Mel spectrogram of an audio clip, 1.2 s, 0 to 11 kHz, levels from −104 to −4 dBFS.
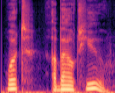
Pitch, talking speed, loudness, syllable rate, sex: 140 Hz, 155 wpm, -17 LUFS, 4.7 syllables/s, male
